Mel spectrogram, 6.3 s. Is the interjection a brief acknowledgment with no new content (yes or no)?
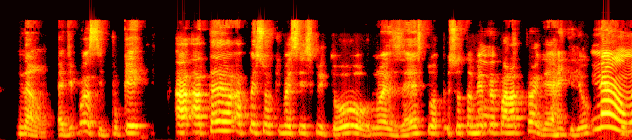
no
